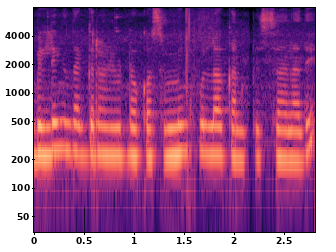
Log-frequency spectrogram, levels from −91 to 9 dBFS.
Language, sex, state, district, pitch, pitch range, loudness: Telugu, female, Andhra Pradesh, Annamaya, 220 Hz, 210-230 Hz, -17 LUFS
